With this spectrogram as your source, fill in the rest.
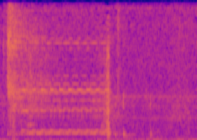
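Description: Telephone ringing in the Five Nights at Freddy's video game, a steady electronic ring with a few clicks near the end, heard alone over low background hum.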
